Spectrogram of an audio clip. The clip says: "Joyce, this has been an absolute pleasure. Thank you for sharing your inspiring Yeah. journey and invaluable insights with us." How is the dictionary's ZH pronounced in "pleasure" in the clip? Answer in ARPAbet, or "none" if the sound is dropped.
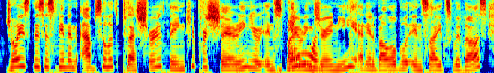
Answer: SH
